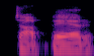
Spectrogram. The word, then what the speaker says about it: tapair: Tapair is the indigenous word for cultural forest. So T-A-P-A-I-R would be the pronunciation, tapair.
